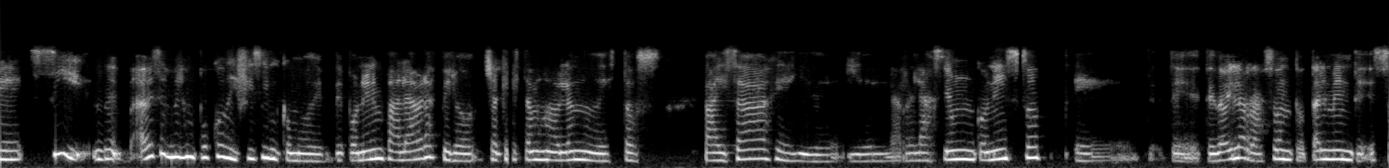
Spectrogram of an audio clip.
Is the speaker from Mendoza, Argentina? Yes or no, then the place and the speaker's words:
no; Córdoba, Argentina; now in Buenos Aires, Argentina; soy de Córdoba capital originalmente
